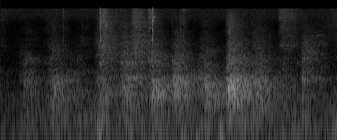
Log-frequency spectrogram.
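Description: Close handling noise of a microphone being fitted onto its stand: irregular knocks, clicks and rubbing right at the microphone.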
